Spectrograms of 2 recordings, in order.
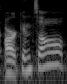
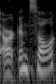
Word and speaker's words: Arkansas: It's Arkansas, but whenever I see Arkansas, because the way it's spelled, I'm like, Arkansas.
